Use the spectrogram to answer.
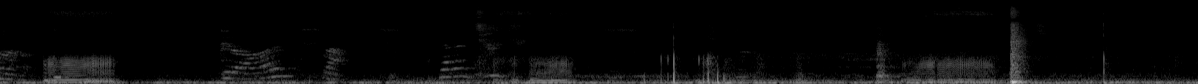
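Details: Sleeping Lhasa Apso puppy snoring like a human: low rumbling snores under the room sound, with squeaky high whines and voices over them.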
